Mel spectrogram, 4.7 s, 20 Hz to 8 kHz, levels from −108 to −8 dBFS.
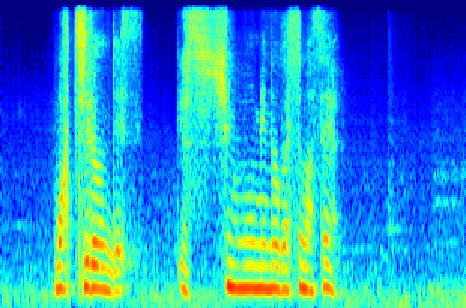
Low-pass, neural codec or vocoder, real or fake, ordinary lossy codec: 7.2 kHz; codec, 16 kHz, 1 kbps, X-Codec, HuBERT features, trained on general audio; fake; none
